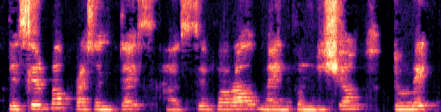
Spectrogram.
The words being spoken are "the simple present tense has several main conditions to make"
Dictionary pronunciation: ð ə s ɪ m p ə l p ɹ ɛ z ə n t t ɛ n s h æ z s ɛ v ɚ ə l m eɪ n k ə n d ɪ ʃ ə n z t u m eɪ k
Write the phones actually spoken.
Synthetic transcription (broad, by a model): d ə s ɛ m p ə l p ɹ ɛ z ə n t t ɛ s h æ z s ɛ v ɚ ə l m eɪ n k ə n d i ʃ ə n t u m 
